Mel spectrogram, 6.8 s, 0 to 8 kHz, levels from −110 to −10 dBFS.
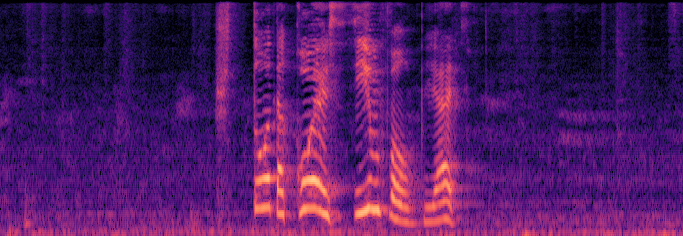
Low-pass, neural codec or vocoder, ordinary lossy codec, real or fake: none; codec, 16 kHz, 16 kbps, FreqCodec, smaller model; none; fake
